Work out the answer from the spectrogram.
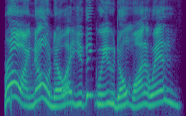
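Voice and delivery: very high, loud outburst; exasperated protest. Real, not acted. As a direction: squeal back in exasperated disbelief. Exasperated reply to a fan's comment.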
